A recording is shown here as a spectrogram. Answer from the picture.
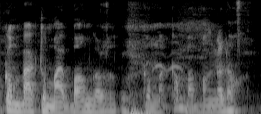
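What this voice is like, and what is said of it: Put-on accent. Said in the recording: “You just throw a little accent with it ... Straight out of an episode of Narcos.”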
